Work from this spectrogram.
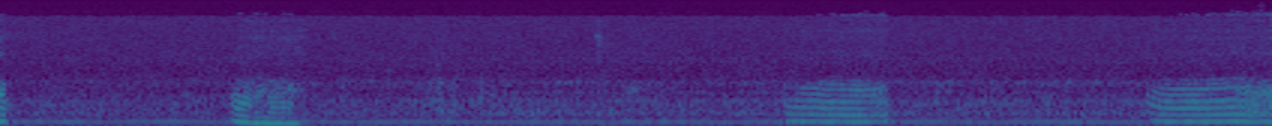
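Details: Django, a French Bulldog puppy, sleeping and snoring heavily: three separate harmonic-rich snorts, short and nasal, spaced a few seconds apart over a steady low indoor hum.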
